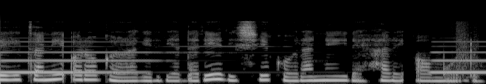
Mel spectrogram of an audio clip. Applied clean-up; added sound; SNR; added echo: classical method spectral subtraction.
